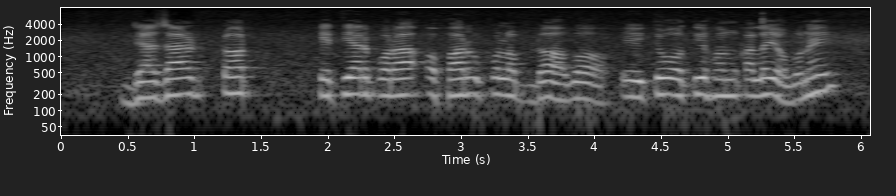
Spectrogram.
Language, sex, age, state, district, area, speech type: Assamese, male, 30-45, Assam, Nalbari, rural, read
